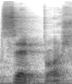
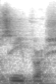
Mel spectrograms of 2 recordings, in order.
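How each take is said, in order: First: The name is said in a non-American pronunciation. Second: The name is said in the American pronunciation. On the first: "it's called ZBrush" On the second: "if you're in the U S"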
